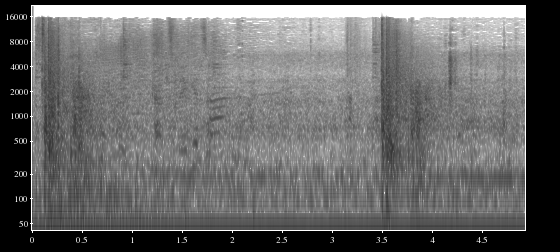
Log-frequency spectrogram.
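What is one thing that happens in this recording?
A sniper rifle fires loud shots.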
